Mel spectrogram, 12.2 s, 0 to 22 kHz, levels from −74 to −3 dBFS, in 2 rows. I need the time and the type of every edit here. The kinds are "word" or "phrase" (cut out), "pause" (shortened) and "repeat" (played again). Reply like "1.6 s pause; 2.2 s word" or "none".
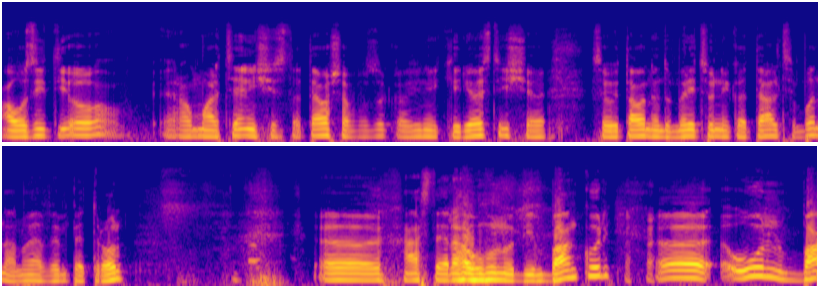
8.3 s pause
